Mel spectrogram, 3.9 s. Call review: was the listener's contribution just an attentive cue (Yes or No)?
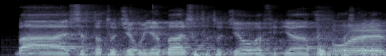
No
